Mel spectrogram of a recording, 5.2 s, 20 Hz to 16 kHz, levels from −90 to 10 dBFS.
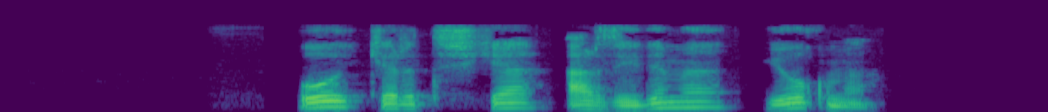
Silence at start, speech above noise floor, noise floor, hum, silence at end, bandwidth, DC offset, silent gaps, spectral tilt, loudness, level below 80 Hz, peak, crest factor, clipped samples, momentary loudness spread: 1.5 s; over 67 dB; under -90 dBFS; none; 0.9 s; 7.8 kHz; under 0.1%; none; -4.5 dB/octave; -23 LUFS; -56 dBFS; -4 dBFS; 22 dB; under 0.1%; 10 LU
